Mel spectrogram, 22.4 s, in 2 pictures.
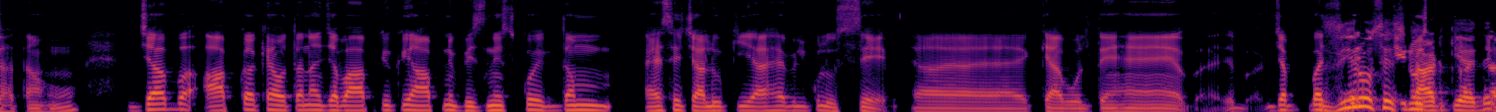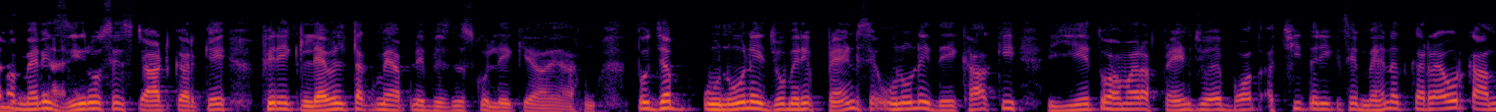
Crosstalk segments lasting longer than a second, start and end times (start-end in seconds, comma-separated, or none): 9.9-11.7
